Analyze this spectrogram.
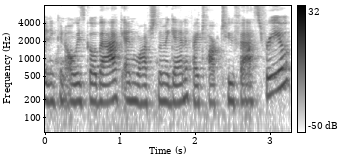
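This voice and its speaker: Speaking at a very fast pace, a woman has a bright, sharp tone. Her pitch sits in the medium range. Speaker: fashion business coach. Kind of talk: sales pitch. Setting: live stream.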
